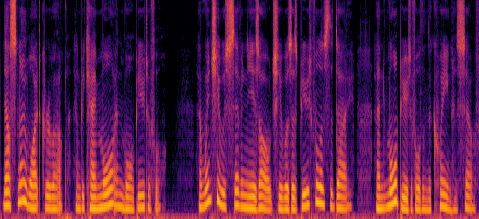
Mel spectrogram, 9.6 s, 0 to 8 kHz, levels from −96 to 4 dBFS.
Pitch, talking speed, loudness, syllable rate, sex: 165 Hz, 200 wpm, -17 LUFS, 5.1 syllables/s, male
